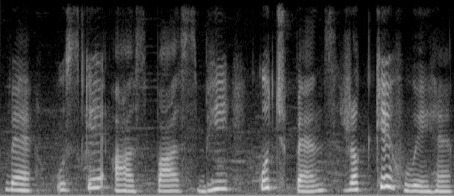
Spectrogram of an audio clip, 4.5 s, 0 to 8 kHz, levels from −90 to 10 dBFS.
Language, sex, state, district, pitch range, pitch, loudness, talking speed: Hindi, female, Uttar Pradesh, Saharanpur, 220-285 Hz, 245 Hz, -16 LUFS, 105 wpm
